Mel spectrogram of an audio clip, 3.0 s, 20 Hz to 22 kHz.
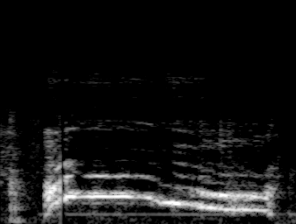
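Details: Pet Alaskan Malamute Luoluo, a dog with 36 tricks, vocalises after pulling a stool away so its owner falls: a brief yelp, then one sustained, steady howl about two seconds long that sags lower toward the end.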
